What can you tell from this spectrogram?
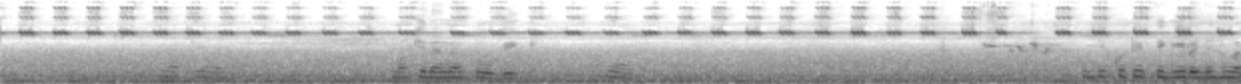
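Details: A loud insect gives a steady, rapid high pulsing trill, with faint human voices underneath, recorded in Saudi Arabia.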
